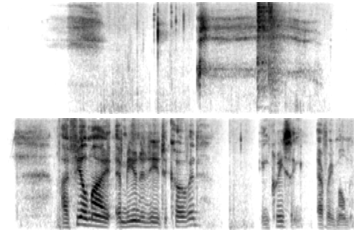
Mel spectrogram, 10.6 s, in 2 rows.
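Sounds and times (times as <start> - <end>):
sipping a drink: 1.2 - 4.8
speech: 6.2 - 8.4, 9.2 - 10.5.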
